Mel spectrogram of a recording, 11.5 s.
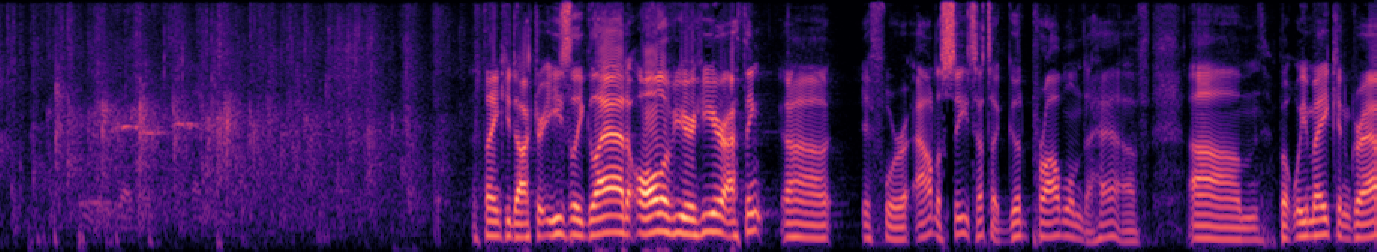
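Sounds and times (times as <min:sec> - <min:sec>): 
church congregation clapping to welcome the organisation's president: 0:00.0 - 0:04.2
speech: 0:04.0 - 0:11.4.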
